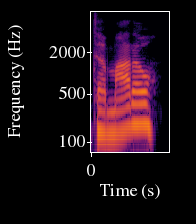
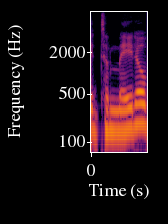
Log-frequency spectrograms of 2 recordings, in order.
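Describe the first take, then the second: First: TOMATO with a MAH in the middle; alternative tomato. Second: TOMATO with a MAY in the middle; common tomato. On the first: Asking co-host about the other way, tomato with broad ah. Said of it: "have you ever said tomato?". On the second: Telling co-host what most people say, tomato with long a. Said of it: "most people say tomato". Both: Shown as a demonstration.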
